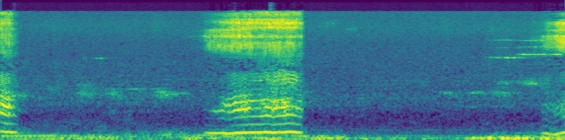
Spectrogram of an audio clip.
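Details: Sleeping Shih Tzu dog snoring after a bath in a boarding house room: low, rough rumbling breaths repeating quickly, with a brief louder nasal whine-like tone in the middle and a hissy burst above it.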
